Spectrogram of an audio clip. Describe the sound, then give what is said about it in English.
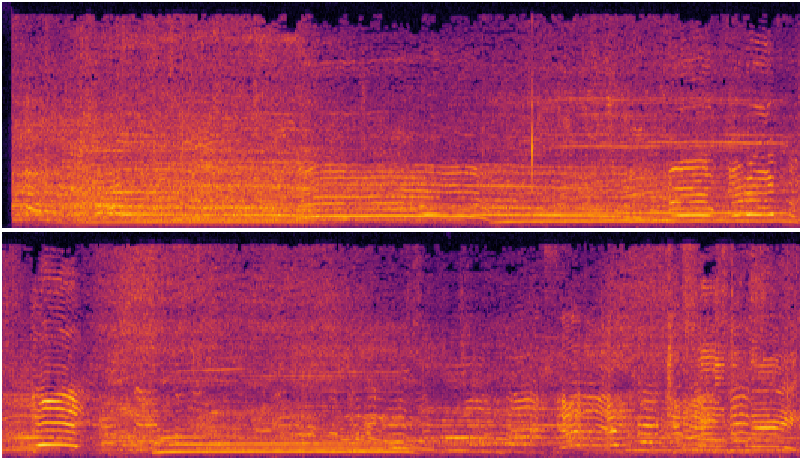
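A theater crowd boos loudly and continuously as a woman is pulled off the stage, many voices holding long, low, wavering "boo" tones that overlap and swell, with a brief dip before the jeering rises again. “Everyone's booing and they're pulling her off the stage.”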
